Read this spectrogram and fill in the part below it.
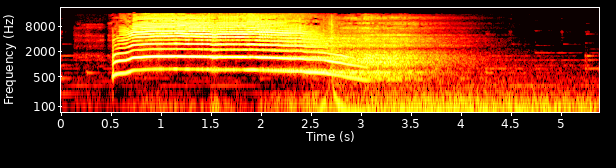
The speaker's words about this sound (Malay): suara macam orang menjerit bingit telinga ni dan jeritan tu terasa dekat sangat seolah-olah macam daripada belakang rumah yang berpaya tu walaupun waktu senja boleh dengar bunyi pelik-pelik tapi bunyi jeritan ni memang lain daripada yang lain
